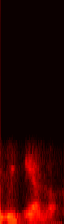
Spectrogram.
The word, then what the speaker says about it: Rihanna: This one is from Rihanna, and she says it's pronounced Anna in the middle. Okay, Rihanna.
